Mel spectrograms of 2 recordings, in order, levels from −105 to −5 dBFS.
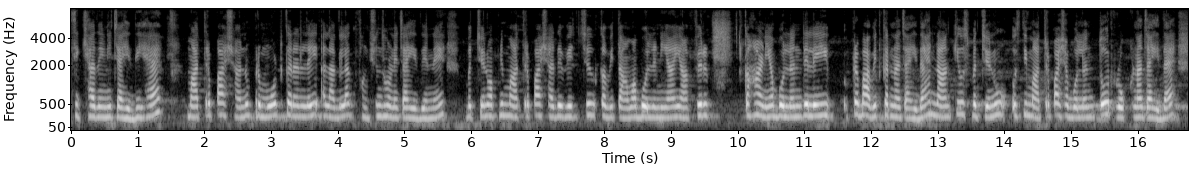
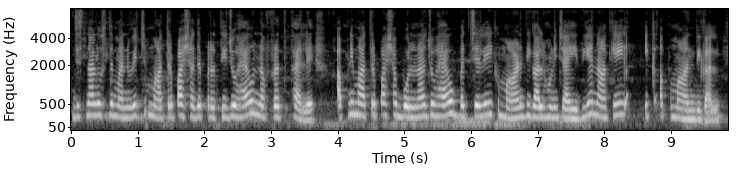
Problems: constant background noise, continuous background conversations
